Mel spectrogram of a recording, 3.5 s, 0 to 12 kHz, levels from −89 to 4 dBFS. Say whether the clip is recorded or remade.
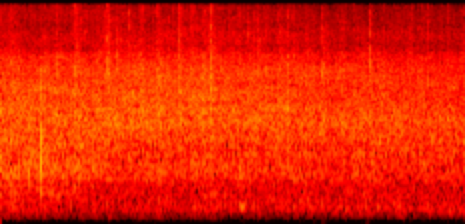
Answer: recorded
